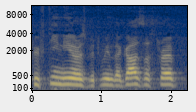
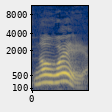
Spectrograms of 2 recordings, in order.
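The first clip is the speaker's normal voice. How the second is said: loud, raised retold protest; defiant refusal; 4 semitones higher, 9 dB louder than usual. Refusing to make peace with enemies, loud defiance. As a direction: punch out the refusal. Acting out his earlier refusal.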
